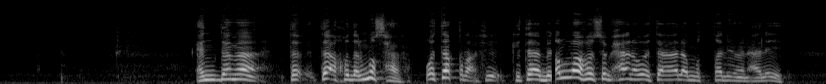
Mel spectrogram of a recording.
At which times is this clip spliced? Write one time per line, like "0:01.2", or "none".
0:05.5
